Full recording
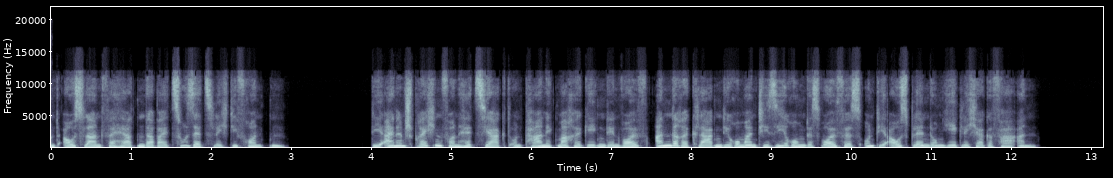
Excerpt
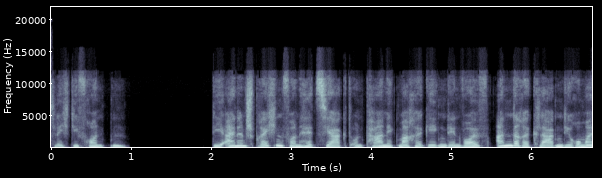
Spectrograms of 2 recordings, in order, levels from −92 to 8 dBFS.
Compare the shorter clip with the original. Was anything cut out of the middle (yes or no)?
no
